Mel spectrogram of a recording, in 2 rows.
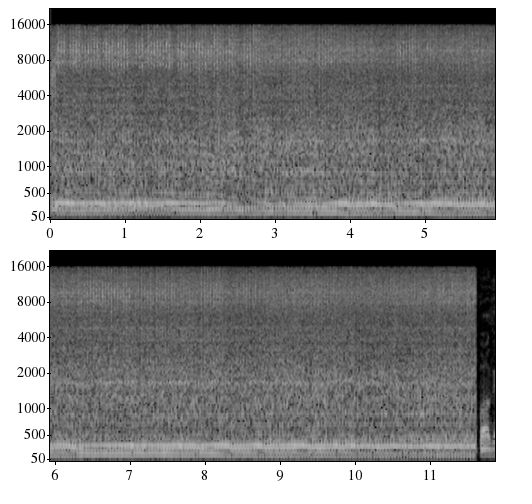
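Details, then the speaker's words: Kohler XT6.75 (6.75 hp, 149 cc) on a Yard Works self-propelled mower, which dies after 20–25 minutes of running: engine runs rough with a wavering, uneven note, then slowly dies away; debris clogging the carburetor main jet. "I'm going to remove the carburetor and put that into the ultrasonic cleaner as well and because when it was running it was running a little rough so I'll fire this thing up just so you guys can hear it"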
